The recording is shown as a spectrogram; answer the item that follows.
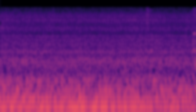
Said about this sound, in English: all the white noise of the car and the sound of my voice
